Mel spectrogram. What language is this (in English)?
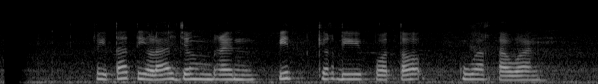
Sundanese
